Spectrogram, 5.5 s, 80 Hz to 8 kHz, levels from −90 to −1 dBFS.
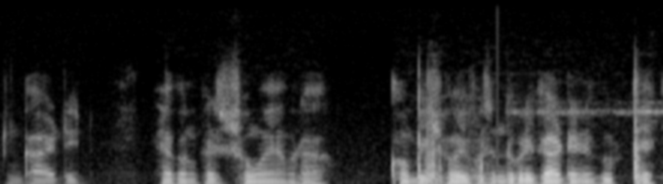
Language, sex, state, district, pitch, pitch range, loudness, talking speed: Bengali, male, West Bengal, North 24 Parganas, 110 Hz, 105-110 Hz, -26 LUFS, 140 wpm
